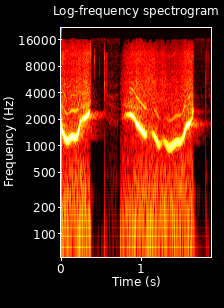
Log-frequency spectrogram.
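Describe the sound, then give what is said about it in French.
A slide whistle plays two comic glissandos, the sound effect John Barry added to a film scene in which a car takes off from a bridge, corkscrews and lands across a river: one swoops upward, then after a short gap another dips down and climbs back up, over a soft rumbling background. “de whistle, side whistle.”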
